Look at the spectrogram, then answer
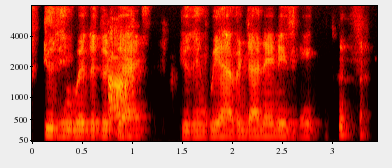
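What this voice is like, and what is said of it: Impression of Donald Trump. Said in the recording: “That was a pretty good impression right there.”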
